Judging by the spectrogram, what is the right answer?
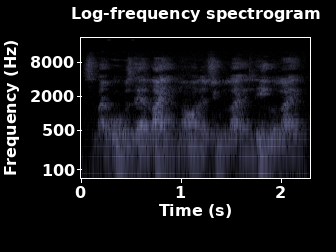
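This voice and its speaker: A man's voice: mid-range voice, rapid-fire, recorded from a distance. A man interviewing a guest, asking rambling questions full of fillers. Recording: echoey room, off-mic.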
